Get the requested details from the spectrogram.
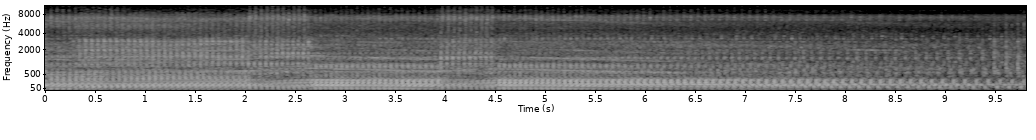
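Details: Kubota ZT155 Plus single-cylinder diesel at idle: a firm, even thumping beat at about three and a half per second, with no misses or metallic knock. It is a normal, solid idle.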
